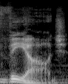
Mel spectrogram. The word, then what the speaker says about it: VEIAG: VEIAG, pronounced Viage, was a short-lived crypto startup of which Daniel Mamheg was the CEO.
